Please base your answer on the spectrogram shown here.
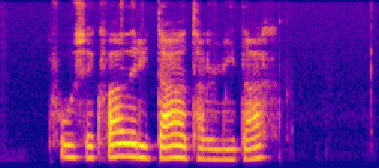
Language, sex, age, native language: Icelandic, female, 12, Icelandic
